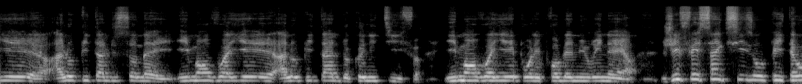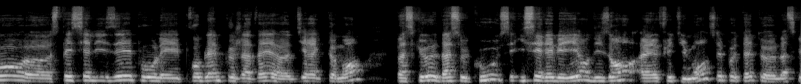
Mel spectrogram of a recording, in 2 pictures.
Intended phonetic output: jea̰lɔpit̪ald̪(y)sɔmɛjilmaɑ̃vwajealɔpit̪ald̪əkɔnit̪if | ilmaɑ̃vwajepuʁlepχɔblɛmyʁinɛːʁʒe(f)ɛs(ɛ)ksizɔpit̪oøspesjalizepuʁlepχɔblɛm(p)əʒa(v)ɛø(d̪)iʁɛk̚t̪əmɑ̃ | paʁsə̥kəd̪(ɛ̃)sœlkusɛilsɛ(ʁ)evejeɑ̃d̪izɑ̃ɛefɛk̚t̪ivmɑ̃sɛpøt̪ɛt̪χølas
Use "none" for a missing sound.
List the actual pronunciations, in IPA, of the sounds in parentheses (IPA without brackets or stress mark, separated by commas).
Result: y, f, ɛ̃, k, v, d̪, ɛ̃, ʁ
